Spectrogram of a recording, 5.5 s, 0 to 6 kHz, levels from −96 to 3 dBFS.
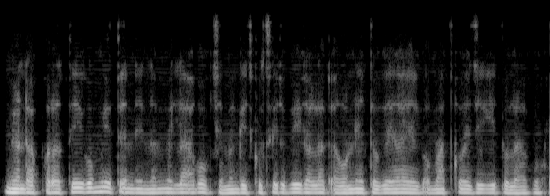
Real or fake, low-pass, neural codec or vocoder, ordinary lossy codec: fake; 5.4 kHz; codec, 16 kHz, 4 kbps, FunCodec, trained on LibriTTS, 50 frames a second; none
